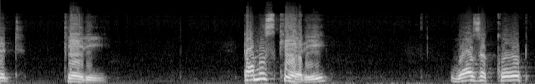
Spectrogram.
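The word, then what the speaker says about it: Carew: as c a r e w k so pronounce it kry Thomas kry was a court poet he was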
